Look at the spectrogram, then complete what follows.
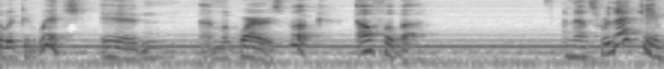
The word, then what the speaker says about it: Elphaba: efforts uh and then you start to pronounce the last name BOM ba so you kind of take those sounds and letters and put them together Elsa ba Elphaba so that's the name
